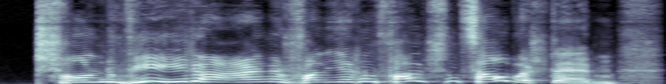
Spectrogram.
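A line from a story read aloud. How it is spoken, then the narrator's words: Calling out. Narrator (German): rief sie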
